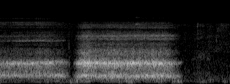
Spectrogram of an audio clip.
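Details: Manatees, most likely West Indian, circle a boat on Crooked River at Coopers Flats; one surfaces beside it with a deep, forceful exhalation, a breathy snort lasting about a second.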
